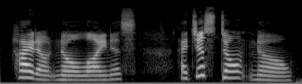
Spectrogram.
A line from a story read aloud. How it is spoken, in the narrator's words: he said, sighing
